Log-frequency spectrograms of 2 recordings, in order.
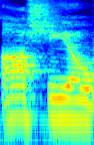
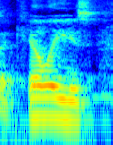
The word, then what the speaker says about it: Achilles: that his old nemesis achilles which is pronounced oshio but i still read in my head as achilles is behind this but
